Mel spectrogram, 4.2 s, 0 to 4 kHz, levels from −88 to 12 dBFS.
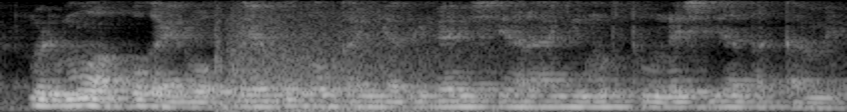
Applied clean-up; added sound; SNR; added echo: none; Explosion; 13 dB; reverberation time 0.8 s.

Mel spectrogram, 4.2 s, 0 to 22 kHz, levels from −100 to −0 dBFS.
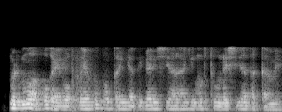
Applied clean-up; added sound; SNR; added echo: neural mask model DeepFilterNet 3.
